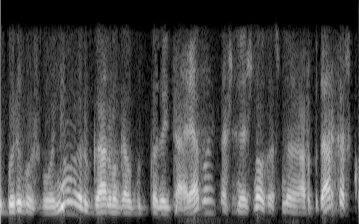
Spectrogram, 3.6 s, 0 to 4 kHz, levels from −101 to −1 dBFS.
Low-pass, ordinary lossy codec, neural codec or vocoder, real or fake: 3.6 kHz; AAC, 24 kbps; none; real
